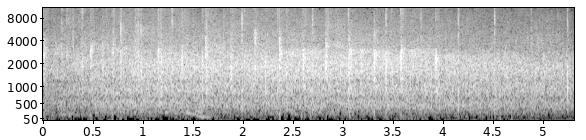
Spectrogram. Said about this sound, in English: Good to have the choir back in the chancel. Right? They get a round of applause.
